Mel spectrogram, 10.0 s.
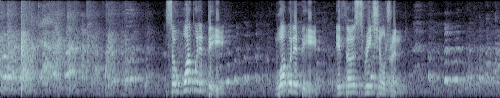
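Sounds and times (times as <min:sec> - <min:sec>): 
audience clapping: 0:00.0 - 0:02.7
laughter: 0:00.0 - 0:03.2, 0:04.4 - 0:10.0
speech: 0:03.4 - 0:04.6, 0:05.5 - 0:08.1.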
